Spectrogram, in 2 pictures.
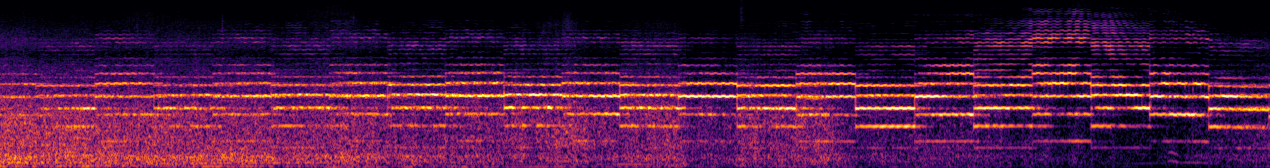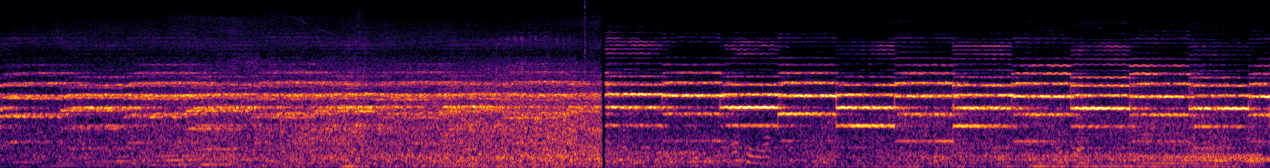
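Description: German ambulance two-tone siren (Martinshorn) sounding over traffic noise, switching between a high and a low tone about every half second. There is a sudden cut about three-quarters of the way through, and the siren carries on after it.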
